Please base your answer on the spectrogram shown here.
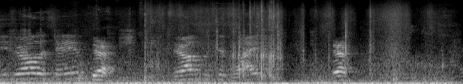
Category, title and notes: Sound effects > Objects / House appliances
Junkyard Foley and FX Percs (Metal, Clanks, Scrapes, Bangs, Scrap, and Machines) 104
Perc, Ambience, trash, waste, SFX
